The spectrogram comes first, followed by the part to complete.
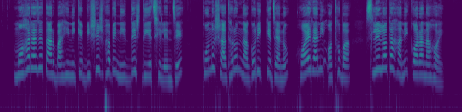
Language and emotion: Bengali, neutral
